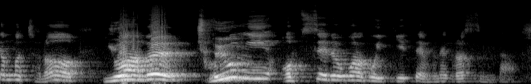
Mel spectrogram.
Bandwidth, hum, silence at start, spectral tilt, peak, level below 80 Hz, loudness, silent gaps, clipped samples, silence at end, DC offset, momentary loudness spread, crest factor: 11 kHz; none; 0 s; -6.5 dB/octave; 0 dBFS; -52 dBFS; -13 LUFS; none; 0.2%; 0.6 s; under 0.1%; 21 LU; 14 dB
